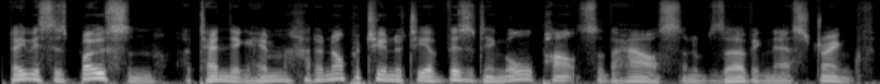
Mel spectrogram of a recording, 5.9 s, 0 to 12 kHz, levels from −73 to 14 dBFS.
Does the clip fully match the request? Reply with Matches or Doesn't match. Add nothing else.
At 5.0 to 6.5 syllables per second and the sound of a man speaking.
Matches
